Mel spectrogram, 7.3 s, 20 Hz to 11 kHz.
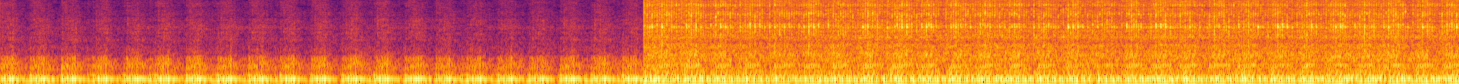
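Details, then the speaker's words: Mazda FC RX-7 rotary engine just restarted at the dyno session: steady, even low burble with a quick pulse and no knocks, sounding right after the previous day's lawn-mower-like running on one rotor; normal idle. "yeah that's how it was supposed to sound it did not sound like that yesterday it sounded like a lawn mower running on one rotor"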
